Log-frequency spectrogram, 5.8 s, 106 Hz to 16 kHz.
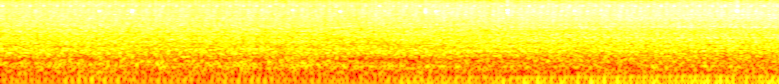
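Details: Stock 1971 VW Super Beetle, single-port 1600, idling: low, slightly uneven chug, a mild misfire after the distributor condenser came loose. Compression 100 psi all cylinders, new plugs fitted; owner suspects spark, cause unconfirmed.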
